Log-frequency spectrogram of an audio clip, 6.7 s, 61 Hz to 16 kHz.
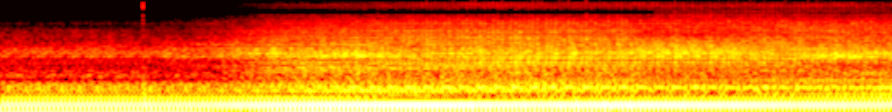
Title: Rough idle/smooth 800rpm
